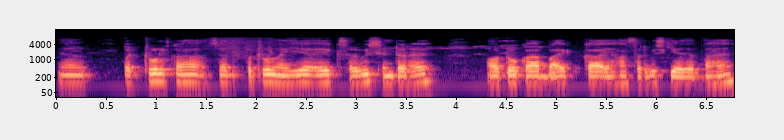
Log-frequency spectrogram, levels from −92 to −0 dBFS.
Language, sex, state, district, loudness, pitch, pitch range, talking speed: Hindi, male, Bihar, Purnia, -18 LUFS, 125 Hz, 115-130 Hz, 175 wpm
